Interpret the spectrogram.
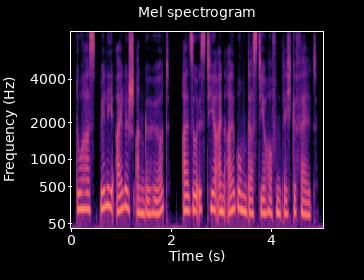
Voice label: sample neutral; Alexa speaking styles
